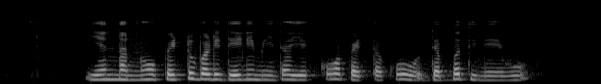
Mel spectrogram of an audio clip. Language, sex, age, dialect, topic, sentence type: Telugu, female, 25-30, Southern, banking, statement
